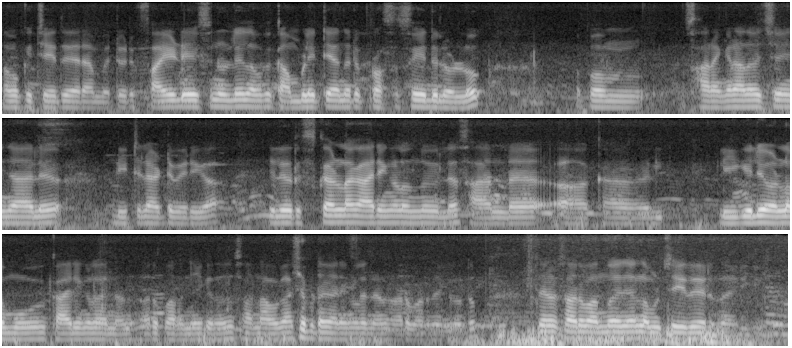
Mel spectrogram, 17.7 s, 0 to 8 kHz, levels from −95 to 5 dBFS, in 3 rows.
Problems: background conversations at intervals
